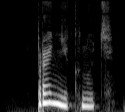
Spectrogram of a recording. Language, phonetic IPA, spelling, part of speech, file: Russian, [prɐˈnʲiknʊtʲ], проникнуть, verb, Ru-проникнуть.ogg
- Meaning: 1. to penetrate 2. to permeate 3. to infiltrate 4. to perforate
